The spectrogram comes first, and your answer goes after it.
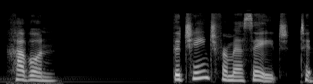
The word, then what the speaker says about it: jabón: And Shabon, in the Japanese word for soap bubble, Shabondama, keeps the pronunciation of the 16th century Spanish, while in modern Spanish it's Jabón.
